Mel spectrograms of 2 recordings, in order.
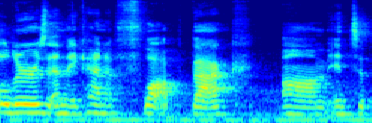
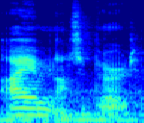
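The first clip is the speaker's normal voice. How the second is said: quiet denial; 3 semitones lower, 8 dB quieter than usual. Acted. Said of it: "he's like".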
